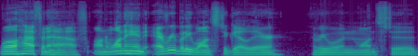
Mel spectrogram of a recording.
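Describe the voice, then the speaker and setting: Over a very clean recording with a silent background, a man talks at a fairly quick pace in a fairly low pitch with ordinary pitch variation, a plain, everyday voice. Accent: American. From United States. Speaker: reaction youtuber. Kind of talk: casual commentary.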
